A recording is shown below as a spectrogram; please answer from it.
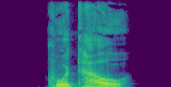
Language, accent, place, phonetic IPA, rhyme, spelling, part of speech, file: German, Germany, Berlin, [koˈtaʊ̯], -aʊ̯, Kotau, noun, De-Kotau.ogg
- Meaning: kowtow (act of showing obeisance)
